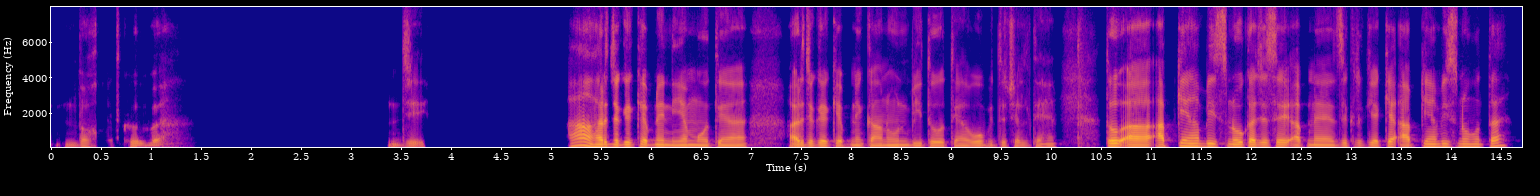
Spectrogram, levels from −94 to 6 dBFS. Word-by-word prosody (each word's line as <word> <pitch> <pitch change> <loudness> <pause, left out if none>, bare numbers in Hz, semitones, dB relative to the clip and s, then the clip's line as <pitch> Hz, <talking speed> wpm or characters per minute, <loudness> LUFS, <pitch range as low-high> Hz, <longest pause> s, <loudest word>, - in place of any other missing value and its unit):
बहुत 105 -4 -13
खूब। - - -7 2.3
जी। - - -10 1.5
हाँ, - - +4
हर 130 0 +7
जगह 120 0 +1
के 130 - +1
अपने 120 +1 +2
नियम 110 +1 -2
होते 105 +1 -3
हैं, 105 0 -1 0.5
हर 110 - +4
जगह 110 -1 0
के - - -3
अपने 105 -1 -5
क़ानून 105 +2 -3
भी 105 0 -5
तो 100 - -4
होते 95 +1 -5
हैं, 95 - -4
वो 100 +2 -2
भी - - -13
तो 95 - -10
चलते 90 +1 -9
हैं। 95 +1 -9 0.5
तो 155 0 +8
अ, - - +6
आपके 120 +7 +4
यहाँ 155 -1 +2
भी 150 -1 +1
स्नो 125 -1 +2
का - - +8
जैसे 120 +1 0
आपने 115 0 -1
ज़िक्र 110 +1 -7
किया, 110 +1 -2
क्या 135 +6 0
आपके 140 +5 -2
यहाँ 135 0 -1
भी 145 - -2
स्नो 140 +1 -4
होता 135 +3 -2
है? 185 - -13
110 Hz, 175 wpm, -22 LUFS, 105-125 Hz, 2.3 s, तो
